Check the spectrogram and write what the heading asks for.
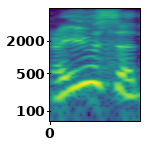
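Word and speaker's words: Guayusa: Gayusa, that's it. God damn it. Why do I say that wrong? Gayusa.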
